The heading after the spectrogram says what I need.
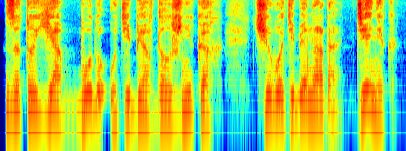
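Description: A man reading an audiobook, voicing an earnest, calm young rich man who coaxes gently and sincerely. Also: medium pitch, moderate pace, slightly rough, no echo, studio quality, pitched above the performer's own voice. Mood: teasing.

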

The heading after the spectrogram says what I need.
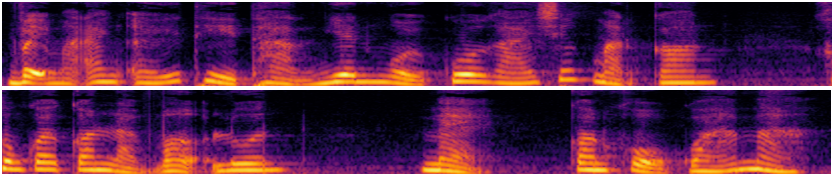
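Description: Woman reader doing a pouting jealous young wife, mellow and husky, audiobook. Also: medium pitch, animated, moderate pace. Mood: whiny. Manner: pouting, complaining. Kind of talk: audiobook character reading.

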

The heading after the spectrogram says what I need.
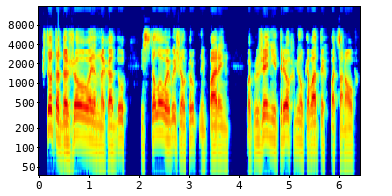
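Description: A man narrating an audiobook in an even, steady storytelling manner, from a dull lo-fi recording. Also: medium pitch, normal speed, no echo.

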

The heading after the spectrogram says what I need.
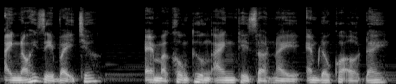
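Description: A man's voice: low-pitched, fast talker, faint music behind. A man reading a story, voicing a shy young woman in love who speaks hesitantly. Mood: anxious. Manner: hesitant, soft.

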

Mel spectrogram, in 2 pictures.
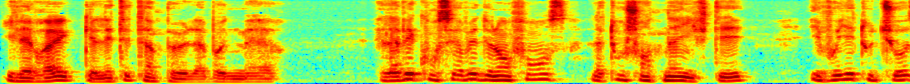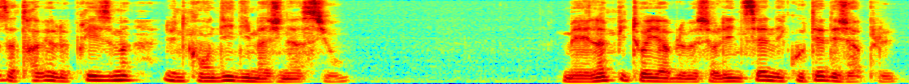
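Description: A man narrating a classic story aloud in a measured, expressive reading voice. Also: mid-range voice, slightly rough.

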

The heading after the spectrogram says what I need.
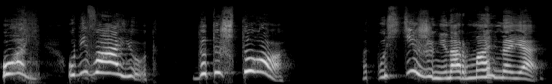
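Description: A shrill young woman shrieks and squeals in panic, as a woman reader puts her on. Her voice leaps very high and wild in an audiobook fight scene. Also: big pitch swings, takes it slowly, pushed and bright, full character voice. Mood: panicked. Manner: shrieking, scared.

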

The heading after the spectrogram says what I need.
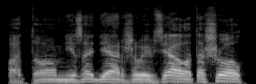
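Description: A man voicing a rough, impatient one-eyed senior sailor in an audiobook, shouting. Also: lowish voice, normal speed, no room sound, clean studio sound, lightly acted.

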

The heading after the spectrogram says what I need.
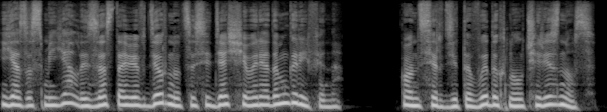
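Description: A woman reading a first-person novel aloud in an even, measured storytelling manner, close to the mic. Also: mid-range voice, dry recording. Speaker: audiobook narrator.

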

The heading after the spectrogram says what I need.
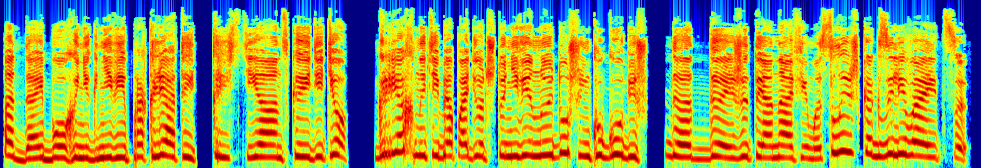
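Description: A reader voicing a fierce peasant nursemaid who shrieks and curses in a high, piercing voice while defending a baby. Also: normal speed, hardly any pauses, dry recording, natural voice. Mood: wailing. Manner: wailing, shrill pleading and cursing.

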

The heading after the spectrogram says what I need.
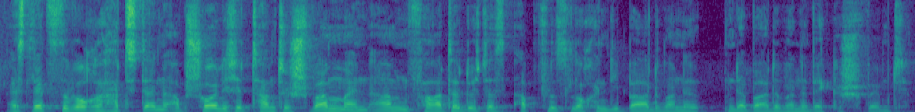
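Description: A man's voice: on the low side, normal speed, warm tone, husky. A man voicing a sad, tidy female spider who sighs over being unloved, in an audiobook reading. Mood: mournful. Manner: sighing and mournful.

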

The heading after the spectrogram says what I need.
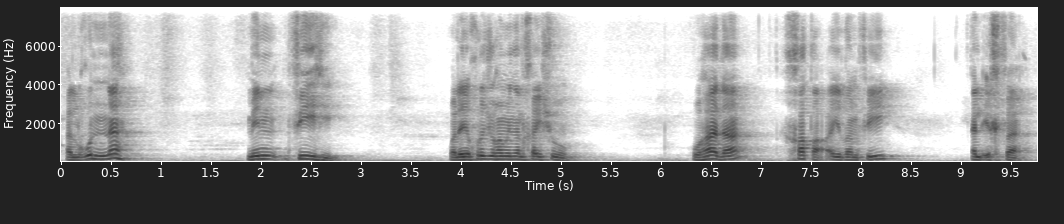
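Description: A man with a fairly high voice teaches Quran recitation, carefully and slowly explaining every rule. Afterward he chants the examples in long, drawn-out recitation, occasionally comparing a mistaken reading with the proper one.

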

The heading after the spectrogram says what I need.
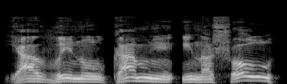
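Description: A man's voice: medium pitch, lively intonation, takes it slowly, no room sound, voice pushed up. A man voicing a humble middle-aged prison gatekeeper, deferential and eager in an audiobook reading.

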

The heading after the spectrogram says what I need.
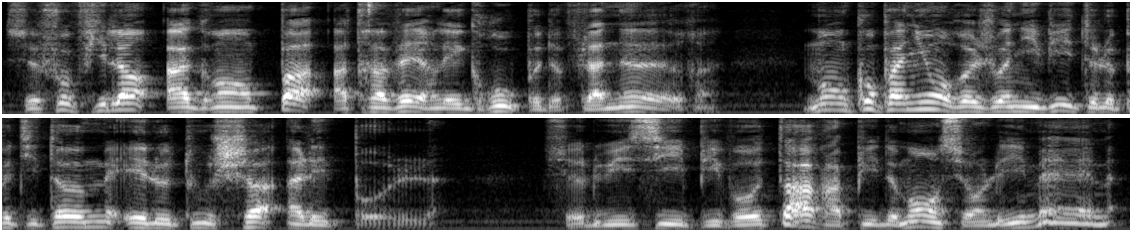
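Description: A man reading an audiobook aloud in an unhurried, expressive way. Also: lowish voice. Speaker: audiobook reader. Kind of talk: audiobook narration.

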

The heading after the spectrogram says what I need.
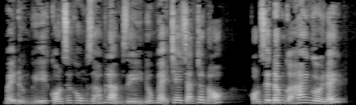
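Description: A woman's voice: a little high, a little fast, darkish tone, slightly rough. A woman voicing a vengeful young woman who has lost control, with furious, threatening delivery in an audio story.

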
